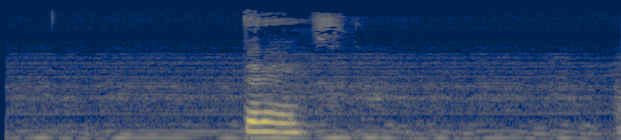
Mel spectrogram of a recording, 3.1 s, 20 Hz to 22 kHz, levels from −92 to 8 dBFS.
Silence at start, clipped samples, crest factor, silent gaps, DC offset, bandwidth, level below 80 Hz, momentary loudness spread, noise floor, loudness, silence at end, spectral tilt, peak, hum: 0.2 s; under 0.1%; 22 dB; none; under 0.1%; 15.5 kHz; -64 dBFS; 28 LU; -48 dBFS; -20 LUFS; 1.2 s; -6.5 dB/octave; -4 dBFS; none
